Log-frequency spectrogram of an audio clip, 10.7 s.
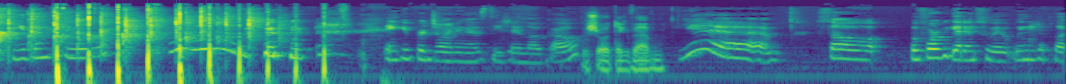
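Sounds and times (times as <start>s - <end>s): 
hands clapping: 0.0s - 3.5s
speech: 0.2s - 0.9s, 4.0s - 10.6s
laughter: 1.8s - 3.5s.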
